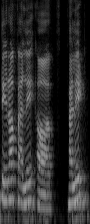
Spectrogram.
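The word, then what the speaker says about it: terephthalate: देखो पॉलीइथिलीन टेरा थैलेट polyester, polyethylene टेरा थैलेट polyester, pH यहाँ पे साइलेंट है।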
